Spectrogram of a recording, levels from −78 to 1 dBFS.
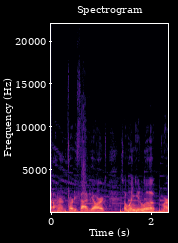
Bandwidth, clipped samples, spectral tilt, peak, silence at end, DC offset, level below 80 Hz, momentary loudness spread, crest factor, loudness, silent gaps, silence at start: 10.5 kHz; under 0.1%; -8 dB/octave; -8 dBFS; 0 s; under 0.1%; -28 dBFS; 6 LU; 12 dB; -22 LUFS; none; 0 s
